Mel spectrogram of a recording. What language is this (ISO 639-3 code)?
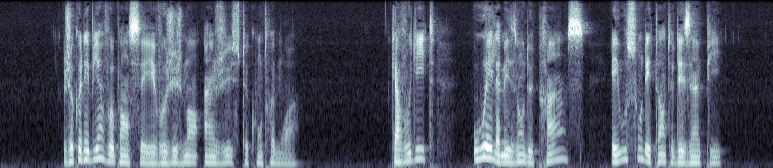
fra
